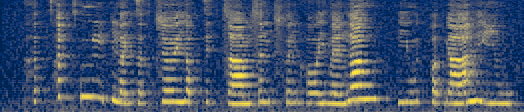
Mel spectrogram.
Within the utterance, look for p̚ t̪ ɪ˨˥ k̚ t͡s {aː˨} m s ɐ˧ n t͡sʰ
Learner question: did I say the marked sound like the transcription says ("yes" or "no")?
yes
